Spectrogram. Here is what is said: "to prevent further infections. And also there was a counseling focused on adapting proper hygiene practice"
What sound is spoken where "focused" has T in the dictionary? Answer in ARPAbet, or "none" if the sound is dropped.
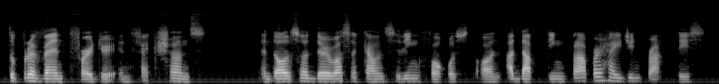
T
